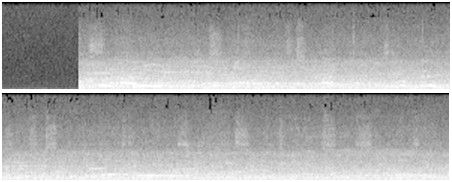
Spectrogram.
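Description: A stadium crowd murmurs and cheers in a large open space.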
